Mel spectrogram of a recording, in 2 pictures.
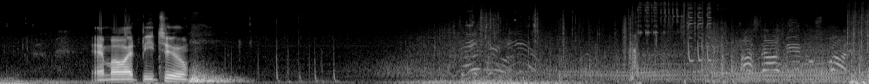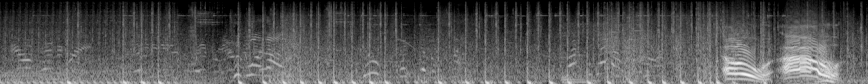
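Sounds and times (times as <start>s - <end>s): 
speech: 0.9s - 2.0s, 15.9s - 17.2s
shooter video game gunfire, shots fired at a barrel: 4.8s - 17.3s.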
